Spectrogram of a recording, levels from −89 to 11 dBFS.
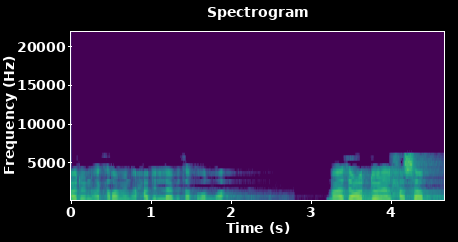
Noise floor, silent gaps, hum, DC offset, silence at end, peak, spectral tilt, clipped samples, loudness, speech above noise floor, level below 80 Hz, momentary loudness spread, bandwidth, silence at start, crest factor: -70 dBFS; none; none; under 0.1%; 0 s; -2 dBFS; -4 dB/octave; under 0.1%; -18 LUFS; 52 dB; -54 dBFS; 12 LU; 6.4 kHz; 0 s; 18 dB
